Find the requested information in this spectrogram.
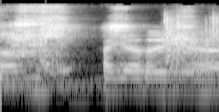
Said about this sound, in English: It's a very strong moonshine-esque. How ironic. Very clear to the, you can look, you can see right through it. It's like I'm going to sniff it. It's white lightning. I'd like to sniff it. You remove the cork. You make a snoof check.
